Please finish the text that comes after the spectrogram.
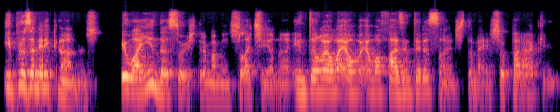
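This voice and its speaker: Animated Brazilian woman mixing in English words. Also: on the low side, brisk, vocal fry. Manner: animated, mixes English words into her speech. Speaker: guest speaker. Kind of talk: online panel talk.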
